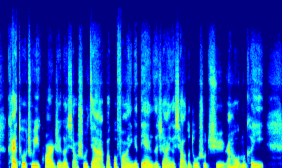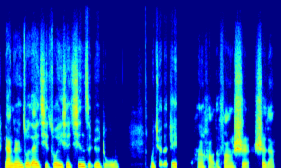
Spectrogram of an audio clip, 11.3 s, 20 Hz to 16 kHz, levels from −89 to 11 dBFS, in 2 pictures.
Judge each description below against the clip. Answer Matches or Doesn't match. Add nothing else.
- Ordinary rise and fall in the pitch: Matches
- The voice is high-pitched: Doesn't match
